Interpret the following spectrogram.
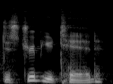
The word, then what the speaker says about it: distributed: When we add ed, the T at the end is between vowels, so it's a fast D. Not distributed, but distributed. Distributed. Put the stress on the second syllable only.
